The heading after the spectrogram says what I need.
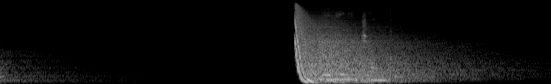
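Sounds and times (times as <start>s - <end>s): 
plasma gun shot: 3.0s - 5.2s.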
